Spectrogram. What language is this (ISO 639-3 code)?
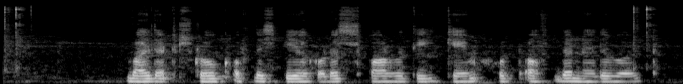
eng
